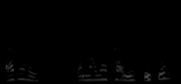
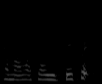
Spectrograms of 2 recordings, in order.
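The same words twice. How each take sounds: First: Put-on soft, fast hushed question to a baby; secret to baby. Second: Put-on softer hushed question to a baby; secret to baby. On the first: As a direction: lean in and coo it softly. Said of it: "I would tell her". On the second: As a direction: ask it gently like a secret. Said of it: "every time I say".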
